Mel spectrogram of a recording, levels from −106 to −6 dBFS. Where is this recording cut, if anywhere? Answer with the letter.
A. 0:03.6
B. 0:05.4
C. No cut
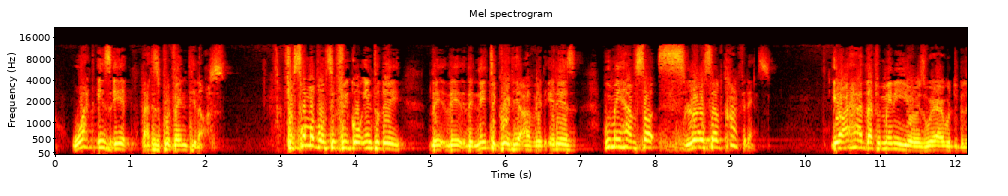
B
